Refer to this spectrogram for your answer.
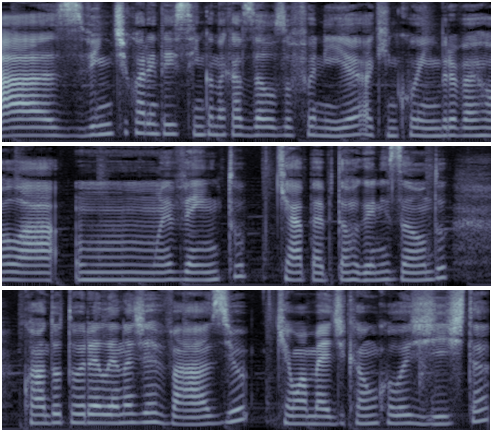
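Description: In a very clean recording with a silent background, a woman with an unremarkable speaking voice talks at a medium pitch and fairly slow pace, with very even loudness and fairly even intonation. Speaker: student podcast coordinator. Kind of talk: casual chat.

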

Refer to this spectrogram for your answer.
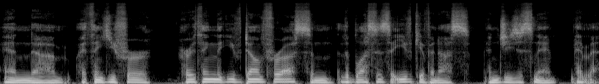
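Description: Somewhat breathy, with a dark, mellow tone and a fairly low pitch, a man speaks at a fairly quick pace with fairly even intonation and very even loudness. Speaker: Bible study podcast co-host. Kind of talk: Bible study discussion and prayer. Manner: halting, many fillers.

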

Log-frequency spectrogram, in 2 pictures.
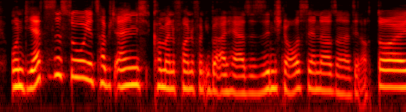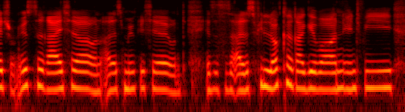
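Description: With a dark, mellow tone and ordinary pitch variation, a woman talks at a very fast pace with hardly any pauses. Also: medium pitch for a woman. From Germany, Ethiopian family. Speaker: podcast co-host. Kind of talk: casual chat.

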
